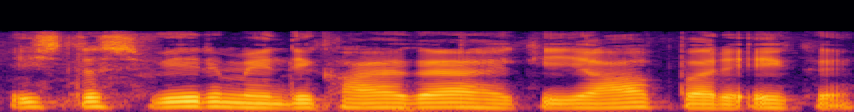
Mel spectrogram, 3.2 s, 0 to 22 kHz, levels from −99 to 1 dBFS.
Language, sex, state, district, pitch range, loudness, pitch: Hindi, male, Haryana, Jhajjar, 115-130 Hz, -15 LUFS, 120 Hz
